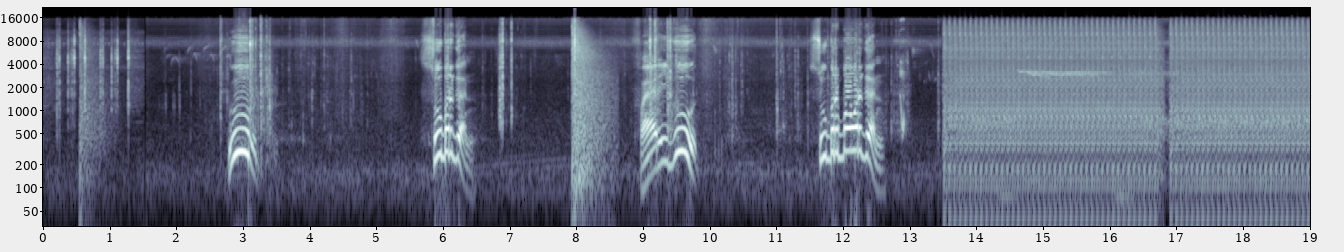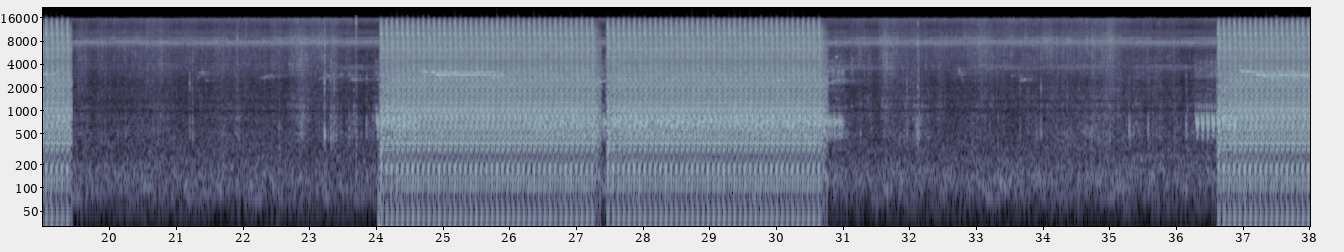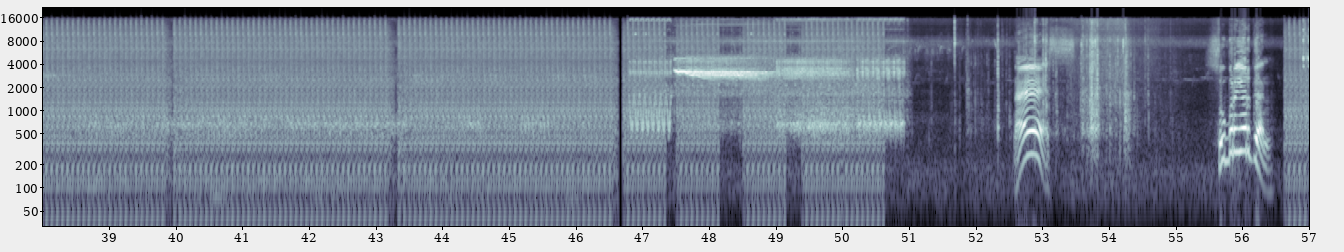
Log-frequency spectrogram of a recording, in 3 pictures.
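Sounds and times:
machine gun automatic fire: 0:00.5 - 0:01.0, 0:08.0 - 0:08.6, 0:13.5 - 0:19.5, 0:24.0 - 0:31.0, 0:36.6 - 0:51.0, 0:56.6 - 0:57.0.

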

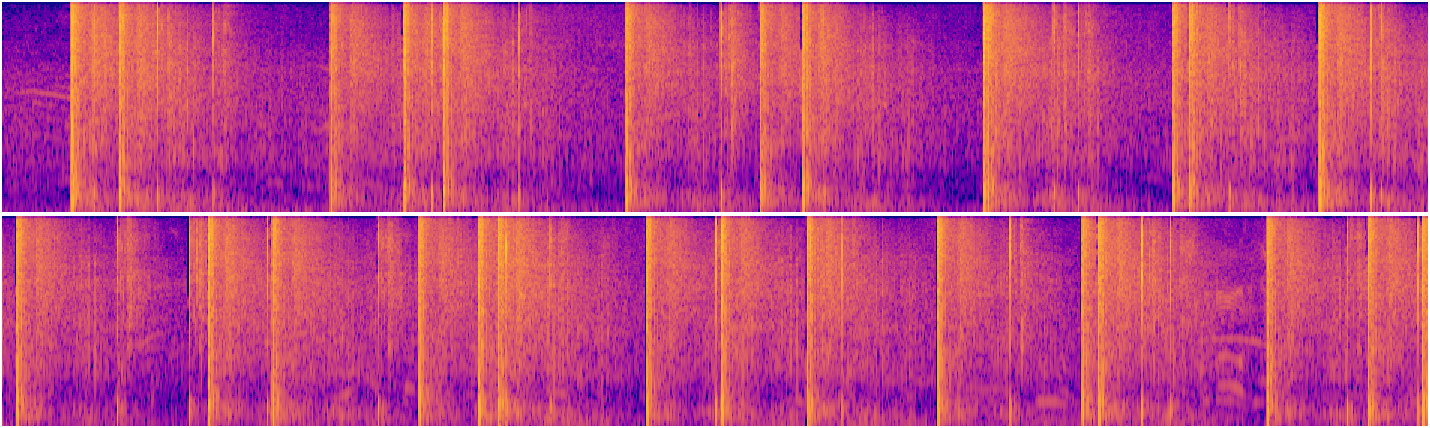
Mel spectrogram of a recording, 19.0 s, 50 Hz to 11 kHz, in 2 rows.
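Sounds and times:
fireworks bangs: 0:00.4 - 0:19.0.

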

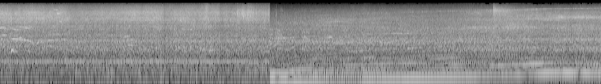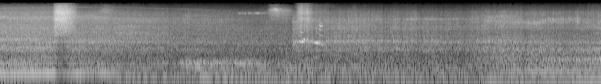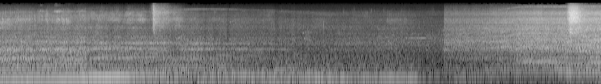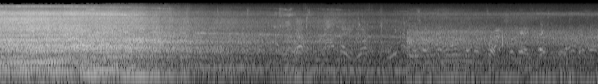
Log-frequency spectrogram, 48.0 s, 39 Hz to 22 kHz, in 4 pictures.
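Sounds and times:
diesel engines running: 0:00.0 - 0:48.0
air brakes hissing: 0:13.1 - 0:13.7, 0:17.4 - 0:18.6, 0:26.9 - 0:27.8, 0:35.3 - 0:35.9.

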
